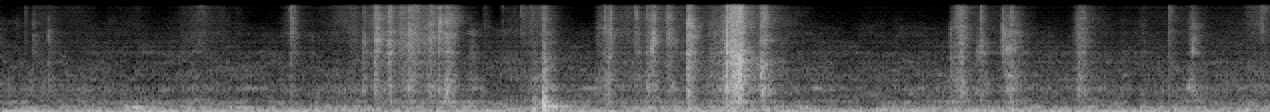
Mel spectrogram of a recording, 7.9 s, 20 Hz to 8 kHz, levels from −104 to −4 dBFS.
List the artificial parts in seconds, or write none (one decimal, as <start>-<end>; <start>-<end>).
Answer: 0.0-7.9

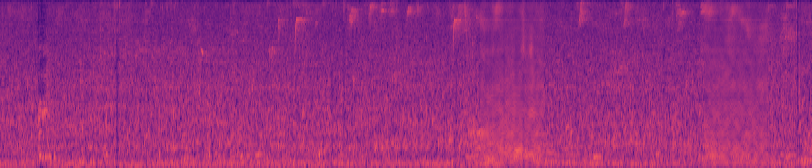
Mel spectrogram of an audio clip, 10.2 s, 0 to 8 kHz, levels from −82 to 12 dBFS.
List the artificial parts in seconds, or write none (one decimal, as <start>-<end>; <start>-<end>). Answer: 6.0-6.8; 8.8-9.6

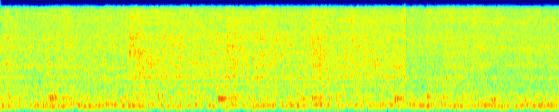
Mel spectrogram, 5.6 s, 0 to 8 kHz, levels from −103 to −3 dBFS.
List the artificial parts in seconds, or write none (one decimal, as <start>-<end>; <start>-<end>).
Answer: 1.1-3.4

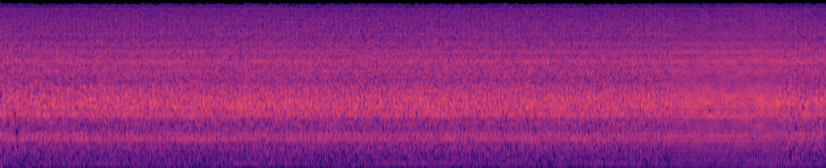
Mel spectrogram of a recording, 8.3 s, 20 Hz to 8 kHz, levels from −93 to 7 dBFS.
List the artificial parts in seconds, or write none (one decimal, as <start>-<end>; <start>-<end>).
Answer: 6.7-7.8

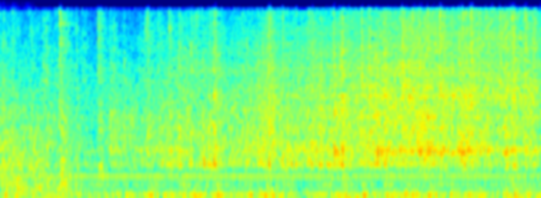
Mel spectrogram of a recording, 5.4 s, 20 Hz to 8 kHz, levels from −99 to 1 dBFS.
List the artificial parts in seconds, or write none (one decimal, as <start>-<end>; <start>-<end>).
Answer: none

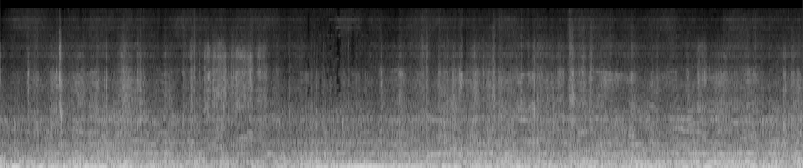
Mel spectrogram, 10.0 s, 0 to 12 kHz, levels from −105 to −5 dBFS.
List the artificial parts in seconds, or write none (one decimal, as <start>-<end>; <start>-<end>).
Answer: 0.0-3.8; 4.6-10.0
